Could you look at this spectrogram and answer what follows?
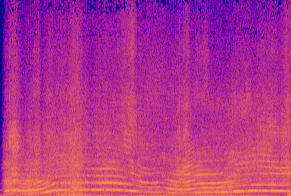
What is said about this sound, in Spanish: un Red Bull corriendo por las calles de Madrid en una exhibición que se ha disputado en los últimos días.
